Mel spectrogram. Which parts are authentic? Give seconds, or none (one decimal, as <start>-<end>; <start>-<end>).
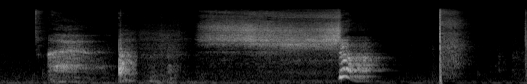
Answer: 0.0-1.2; 1.8-2.8; 3.4-5.3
